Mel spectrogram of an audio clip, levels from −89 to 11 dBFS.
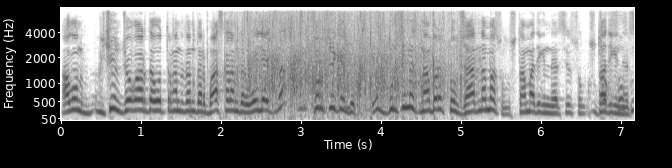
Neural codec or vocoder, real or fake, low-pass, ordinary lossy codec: none; real; 7.2 kHz; none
